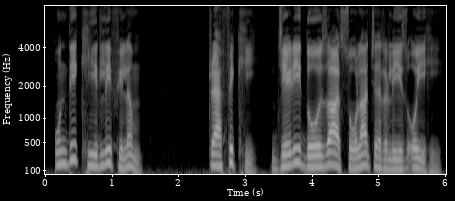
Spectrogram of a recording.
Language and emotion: Dogri, neutral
